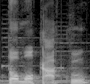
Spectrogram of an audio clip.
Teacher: there's also another version, Tomokaku, also accented luckily on the first syllable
